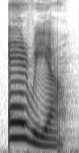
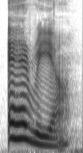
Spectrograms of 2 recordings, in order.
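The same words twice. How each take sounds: No difference in how they are said.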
